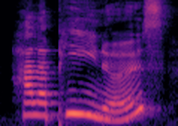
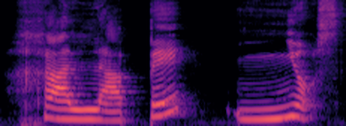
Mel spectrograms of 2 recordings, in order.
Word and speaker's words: jalapeños: Not jalapenos, jalapeños. It's got that ñ in there. The ñ is rather important, as you might know by now.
